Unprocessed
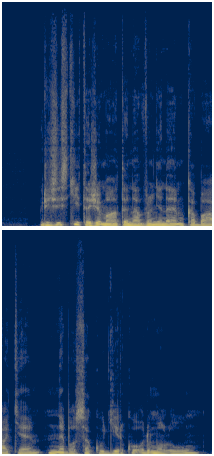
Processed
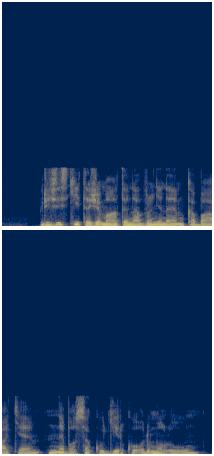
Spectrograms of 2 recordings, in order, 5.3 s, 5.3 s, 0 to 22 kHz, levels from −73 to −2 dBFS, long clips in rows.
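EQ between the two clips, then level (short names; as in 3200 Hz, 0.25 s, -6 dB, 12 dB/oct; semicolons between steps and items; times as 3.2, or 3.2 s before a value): dynamic EQ 1600 Hz, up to -6 dB, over -45 dBFS, Q 2.1; brick-wall FIR low-pass 5700 Hz; 0.0 dB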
